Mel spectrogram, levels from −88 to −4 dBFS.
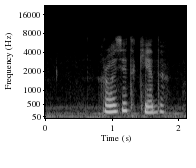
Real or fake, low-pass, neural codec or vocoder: fake; 7.2 kHz; codec, 16 kHz, 8 kbps, FreqCodec, smaller model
